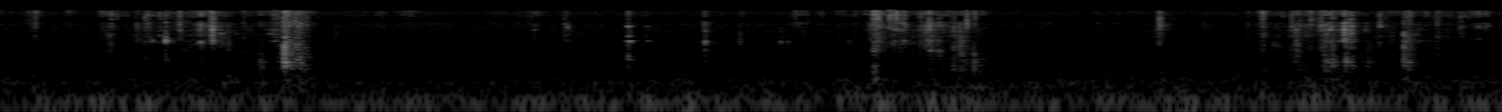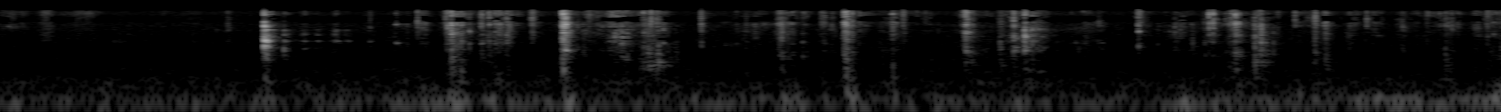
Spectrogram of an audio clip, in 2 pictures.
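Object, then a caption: Soap bar scraped with a blade. A solid green striped soap bar is held in the hand and scraped with a blade, with shavings piling up. Quiet, irregular strokes give soft, bright crunching and crinkling scrapes over a low, steady background hum, with a few sharper snaps standing out.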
